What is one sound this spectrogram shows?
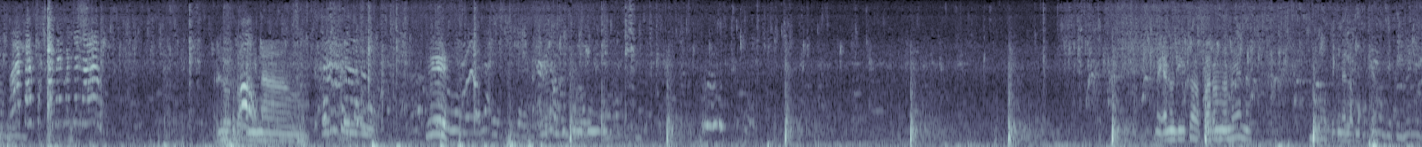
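A metal spatula clanks against a wok.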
